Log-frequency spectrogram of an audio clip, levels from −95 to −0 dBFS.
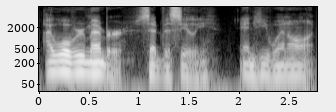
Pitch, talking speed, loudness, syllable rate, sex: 90 Hz, 195 wpm, -17 LUFS, 5.5 syllables/s, male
